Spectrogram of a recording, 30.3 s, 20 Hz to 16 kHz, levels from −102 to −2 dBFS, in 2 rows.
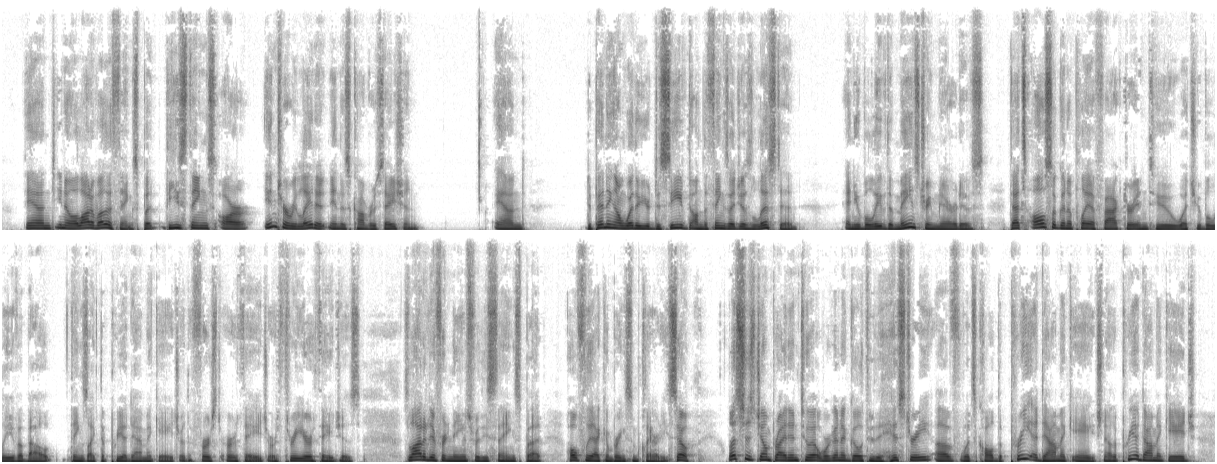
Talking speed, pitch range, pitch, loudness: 200 wpm, 125-175 Hz, 145 Hz, -23 LUFS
